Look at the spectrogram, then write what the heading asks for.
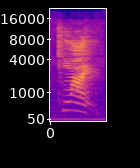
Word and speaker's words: climb: We have bum. Comb. Lamb. Thumb. Dumb. And climb.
